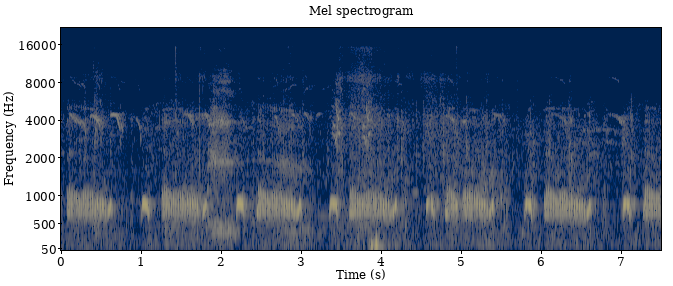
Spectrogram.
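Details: Wild doves coo in soft, mellow phrases at early morning around a rural Kenyan family compound, each under a second and repeated almost without pause; faint higher chirps from other birds and a brief low thump.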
